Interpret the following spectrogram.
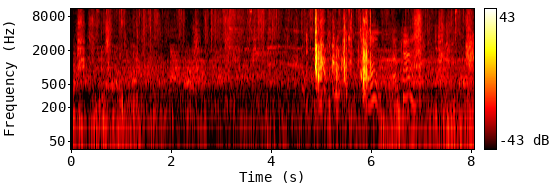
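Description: Dogs at rough play: low scuffling, then two loud barks about a second apart, about five and six seconds in, followed by shorter vocal sounds that bend in pitch.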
